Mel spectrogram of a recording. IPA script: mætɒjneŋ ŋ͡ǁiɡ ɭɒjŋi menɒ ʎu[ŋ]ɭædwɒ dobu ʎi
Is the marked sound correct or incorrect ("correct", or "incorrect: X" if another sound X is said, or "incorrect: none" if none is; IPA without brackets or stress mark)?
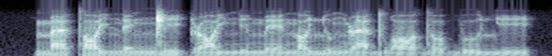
correct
